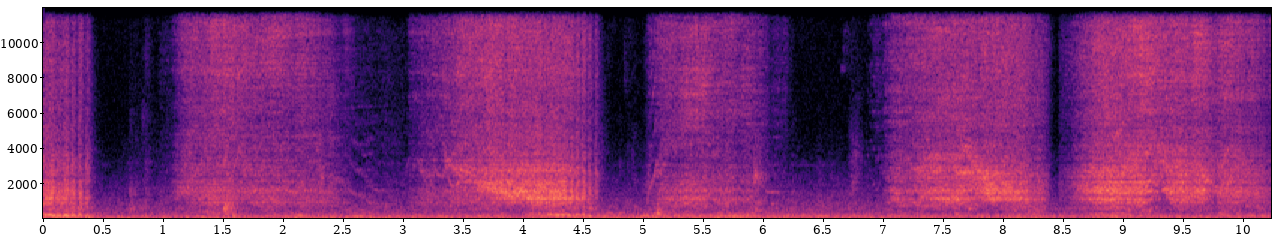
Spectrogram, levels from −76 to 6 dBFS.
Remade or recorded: recorded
